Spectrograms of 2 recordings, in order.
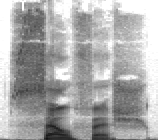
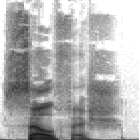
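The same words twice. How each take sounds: The two takes are said the same way.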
